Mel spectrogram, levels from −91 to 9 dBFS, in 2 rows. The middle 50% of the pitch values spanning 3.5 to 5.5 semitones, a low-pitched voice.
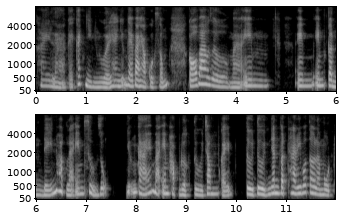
No: average, 4.3 semitones; high, 205 Hz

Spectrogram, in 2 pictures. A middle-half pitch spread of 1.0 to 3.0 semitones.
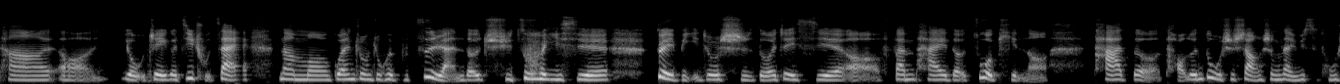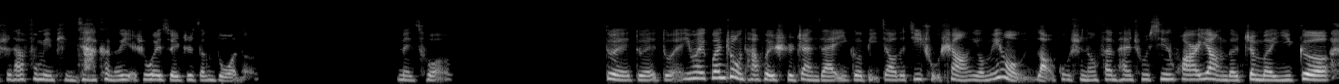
Yes: narrow, 2.4 semitones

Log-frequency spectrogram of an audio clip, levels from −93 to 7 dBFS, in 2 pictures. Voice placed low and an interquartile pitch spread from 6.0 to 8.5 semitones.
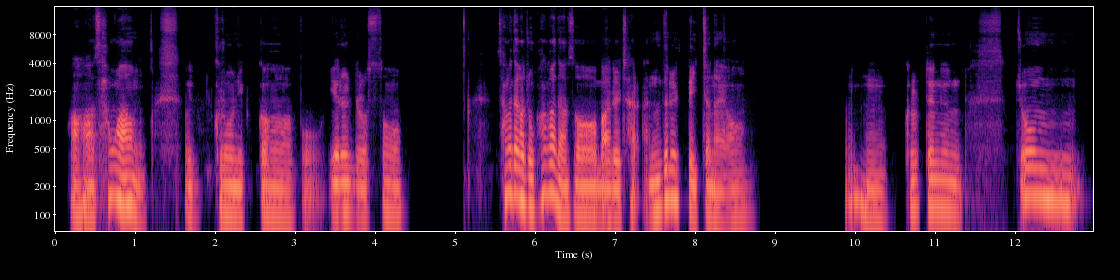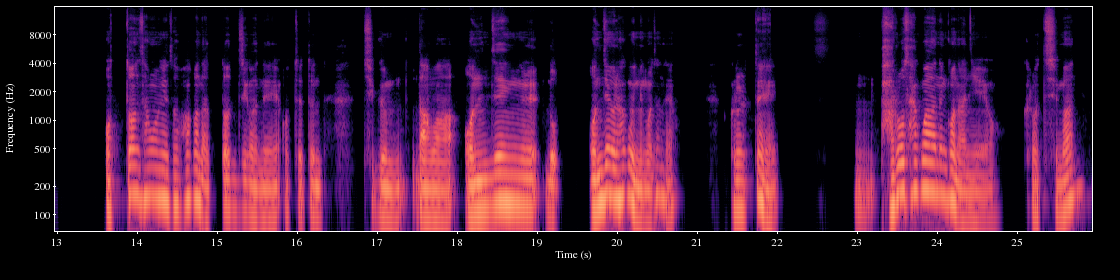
Yes: low, 115 Hz; wide, 7.3 semitones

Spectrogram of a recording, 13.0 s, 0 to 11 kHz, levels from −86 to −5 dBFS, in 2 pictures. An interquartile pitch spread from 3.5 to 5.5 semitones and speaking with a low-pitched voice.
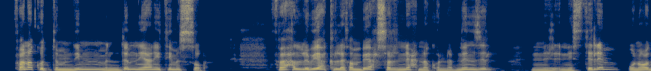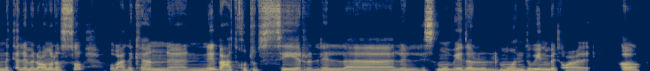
No: average, 3.9 semitones; medium, 170 Hz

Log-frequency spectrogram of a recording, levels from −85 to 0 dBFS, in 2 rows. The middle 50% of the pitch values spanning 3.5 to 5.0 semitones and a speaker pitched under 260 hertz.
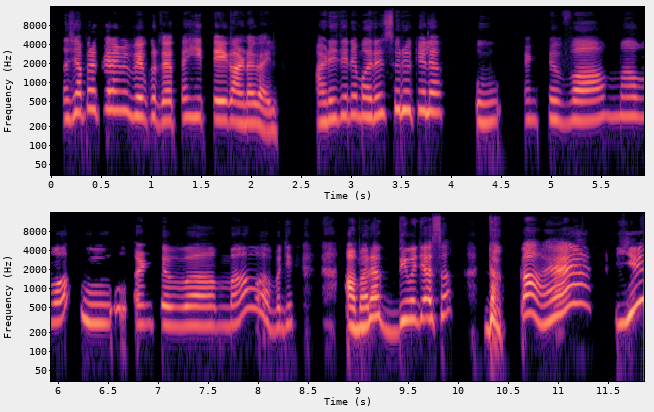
No: average, 4.3 semitones; very high, 275 Hz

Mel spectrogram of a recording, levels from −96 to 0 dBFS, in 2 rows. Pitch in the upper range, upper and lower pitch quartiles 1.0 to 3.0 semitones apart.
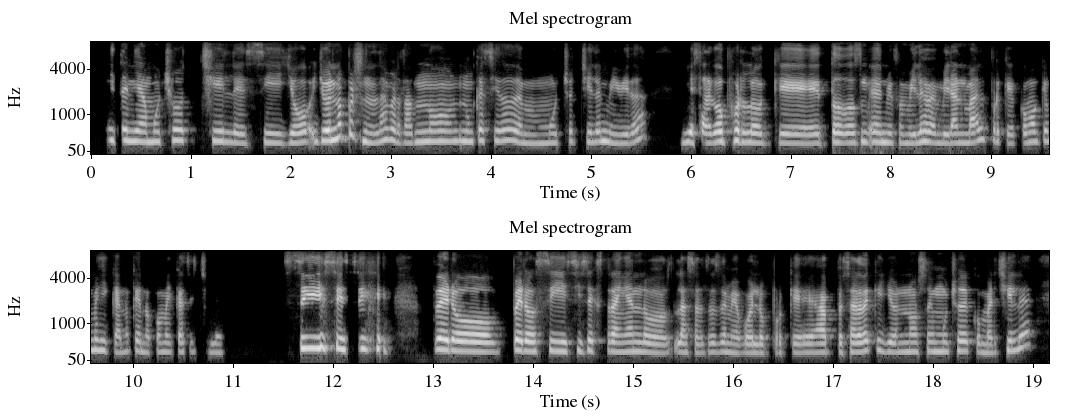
Yes: high, 215 Hz; average, 2.7 semitones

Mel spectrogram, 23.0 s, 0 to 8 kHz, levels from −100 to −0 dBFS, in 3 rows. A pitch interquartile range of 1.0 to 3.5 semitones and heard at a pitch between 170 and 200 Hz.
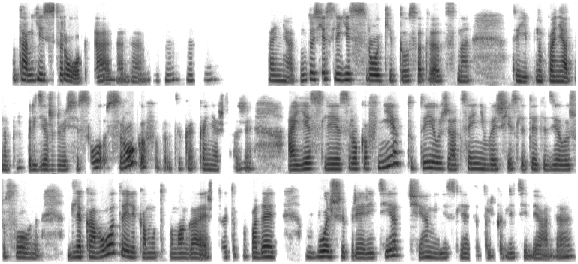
Yes: average, 3.2 semitones; high, 190 Hz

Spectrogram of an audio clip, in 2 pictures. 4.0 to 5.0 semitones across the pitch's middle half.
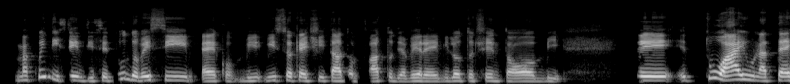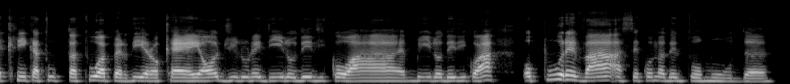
No: narrow, 2.5 semitones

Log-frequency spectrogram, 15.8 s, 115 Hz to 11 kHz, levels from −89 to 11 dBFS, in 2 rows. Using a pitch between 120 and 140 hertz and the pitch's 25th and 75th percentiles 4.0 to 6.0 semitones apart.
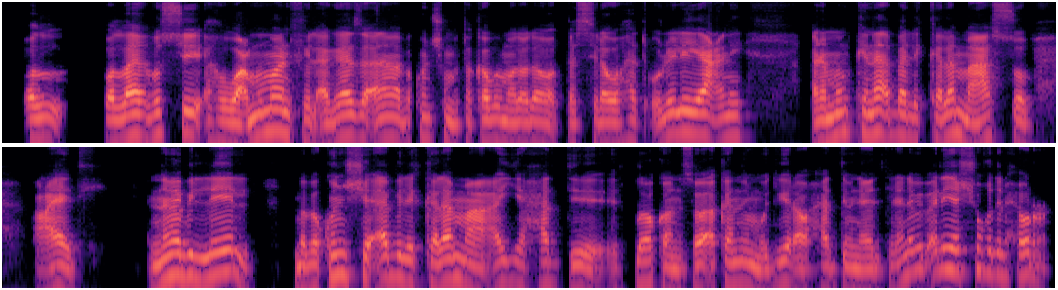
Yes: low, 135 Hz; average, 4.9 semitones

